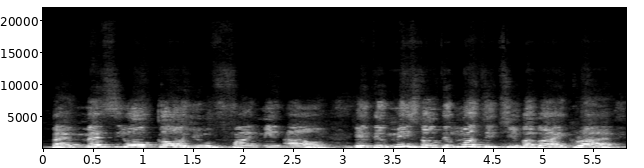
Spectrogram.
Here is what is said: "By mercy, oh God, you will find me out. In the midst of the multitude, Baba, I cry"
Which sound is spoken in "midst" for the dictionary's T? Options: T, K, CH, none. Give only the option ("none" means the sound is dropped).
T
